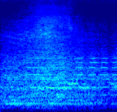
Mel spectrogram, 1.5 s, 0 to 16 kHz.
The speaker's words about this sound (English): A car going flat out at 90 miles an hour on the street could catch a train that was going flat out at 50.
